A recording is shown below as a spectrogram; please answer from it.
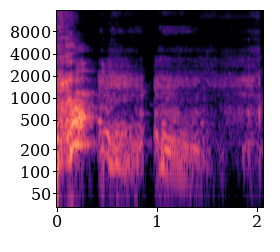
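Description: A man coughing and clearing his throat into his fist: one loud harsh burst at the start, then quieter rasping throat noises.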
